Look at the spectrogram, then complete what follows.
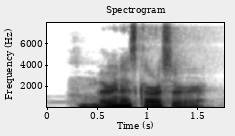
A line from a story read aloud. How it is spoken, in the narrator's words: he exclaimed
